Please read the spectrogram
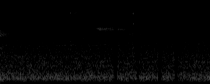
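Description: Near silence: faint room tone with a few very faint clicks a little past halfway through.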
